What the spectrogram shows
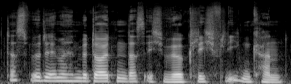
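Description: A man's voice: on the high side, brisk, creaky, a little mellow, voice pushed up. A wide-eyed young princess, as a man puts her on in a storybook reading, her voice lifted well above his own and full of eager questions. She sounds frail but curious. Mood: amazed. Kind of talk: audiobook reading.

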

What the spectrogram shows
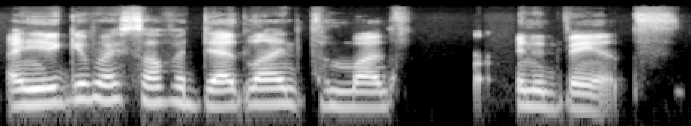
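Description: A woman's voice: medium pitch, normal speed, clear, resonant tone, dry recording, studio quality. Congested teenage girl, chatty podcast co-host. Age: teens. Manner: chatty, giggly, rambling. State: congested from a cold. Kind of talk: casual chat.

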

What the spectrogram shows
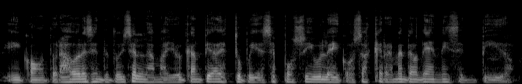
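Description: A man's voice: lowish voice, level tone, fast talker, breathy edge. A man in his forties with a Puerto Rican accent, hosting a podcast in crude, boisterous casual banter. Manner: boisterous, profane, loud mock impressions. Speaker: podcast host.

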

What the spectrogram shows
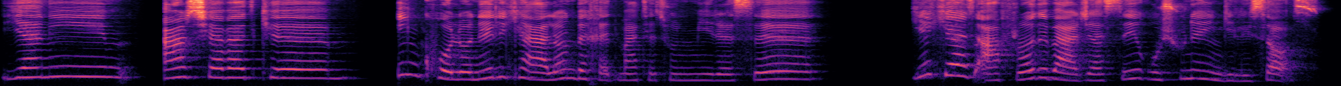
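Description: An anxious middle-aged colonel, read by a woman narrator, hesitant and halting, a touch higher than her narration. A spoken storybook voice. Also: close to an everyday voice.

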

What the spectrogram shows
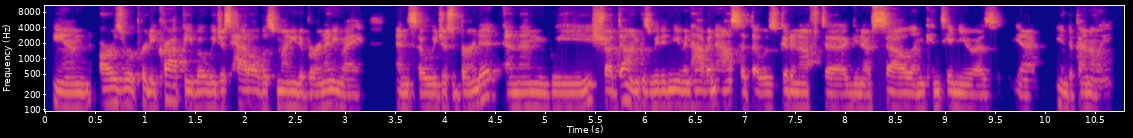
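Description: Here a talkative Silicon Valley tech entrepreneur, an American in his thirties who was born in Israel, appears as a guest in a casual interview, scattering "like" and "you know" throughout. He has a mid-range voice, captured on a rough recording.

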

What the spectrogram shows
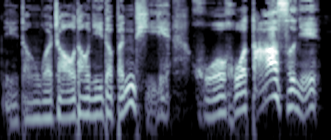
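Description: A man playing a stern old beggar who subdues spirits, speaking slowly and gruffly. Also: deep voice, expressive, fairly bright tone, no echo, studio quality, full character voice.

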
